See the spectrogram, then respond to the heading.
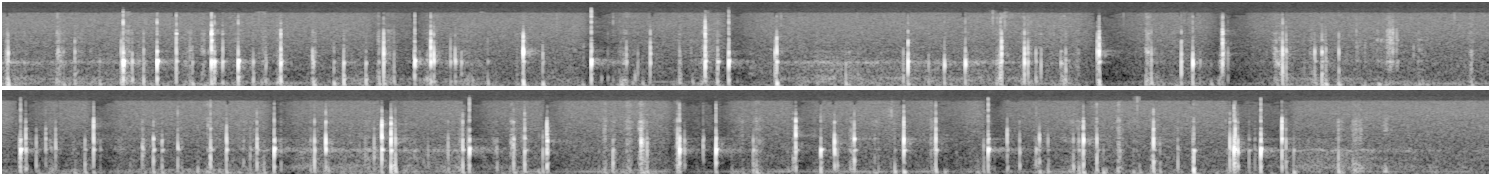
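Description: A small hollow purple plastic jar lid is held close to the microphone while fingernails scratch and tap across it. The result is a quiet, dense run of dry, short clicks and scrapes with no ring, and a faint steady hollow tone underneath.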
